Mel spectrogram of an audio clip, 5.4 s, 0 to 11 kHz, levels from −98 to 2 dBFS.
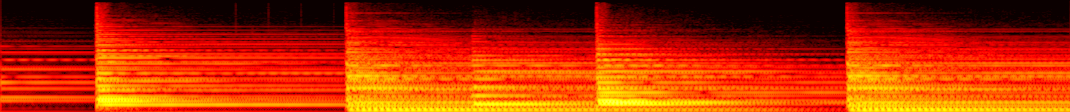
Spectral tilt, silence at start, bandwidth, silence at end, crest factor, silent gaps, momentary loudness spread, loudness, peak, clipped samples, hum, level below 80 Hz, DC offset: -8 dB/octave; 0 s; 9.2 kHz; 0 s; 18 dB; none; 15 LU; -25 LUFS; -8 dBFS; under 0.1%; none; -34 dBFS; under 0.1%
